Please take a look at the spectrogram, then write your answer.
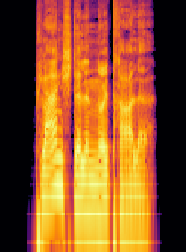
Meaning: inflection of planstellenneutral: 1. strong/mixed nominative/accusative feminine singular 2. strong nominative/accusative plural 3. weak nominative all-gender singular
- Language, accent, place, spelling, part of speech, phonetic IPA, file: German, Germany, Berlin, planstellenneutrale, adjective, [ˈplaːnʃtɛlənnɔɪ̯ˌtʁaːlə], De-planstellenneutrale.ogg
